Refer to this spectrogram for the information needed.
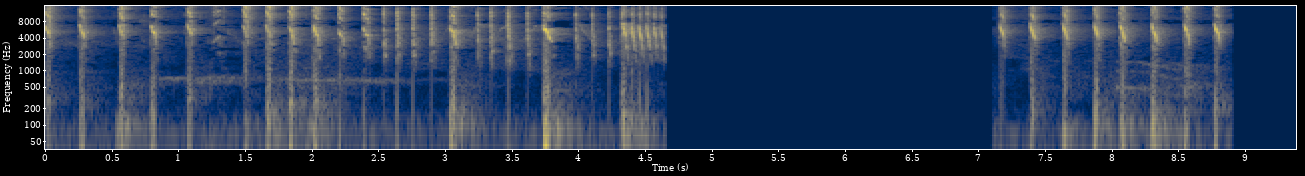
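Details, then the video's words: Wild-type male Sunda laughingthrush song used as a lure to provoke wild birds into answering: rapid series of sharp, high chirped notes in a dense burst, a pause of over two seconds, then another quick run of repeated chirps. "Suara CIBLEK Gunung GACOR PIKAT - Pancingan Ampuh Bikin Ciblek BAHAN Cepat EMOSI Bunyi NGEBREN"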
